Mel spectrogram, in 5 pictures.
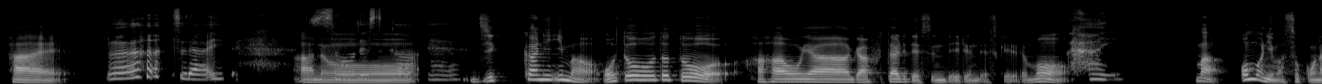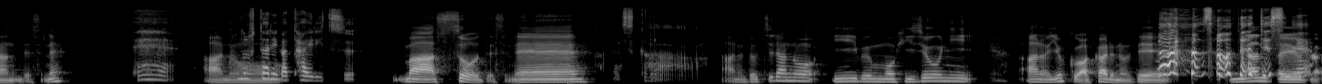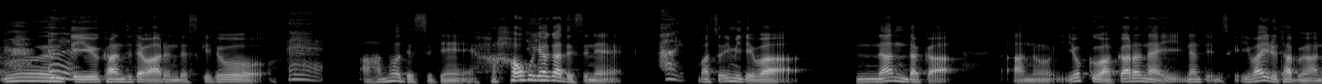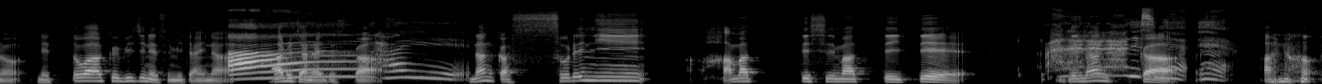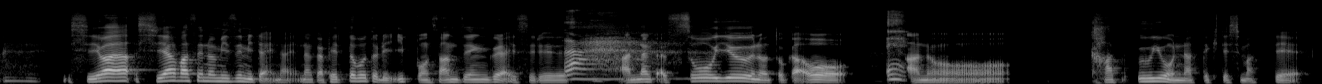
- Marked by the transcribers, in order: laughing while speaking: "うわ"; unintelligible speech; other background noise; joyful: "あ、そうなんですね"; laughing while speaking: "あの"; sniff
- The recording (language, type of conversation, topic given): Japanese, advice, 家族の価値観と自分の考えが対立しているとき、大きな決断をどうすればよいですか？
